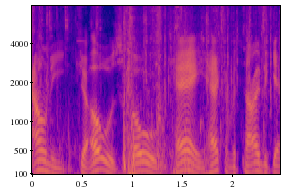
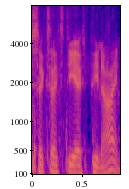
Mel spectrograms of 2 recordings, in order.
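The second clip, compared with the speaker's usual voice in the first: rapid-fire, very quick delivery. Proving they can say six X D X P nine, said very quickly. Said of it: "I can say it really quickly".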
